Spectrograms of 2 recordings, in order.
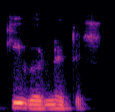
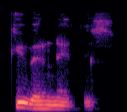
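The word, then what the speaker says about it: κυβερνήτης: Cibernética proviene del término kibernetes, un término griego, con K, Y, kibernetes. Se pronuncia esa I, se pronuncia como una U francesa, y kibernetes.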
